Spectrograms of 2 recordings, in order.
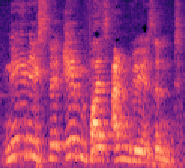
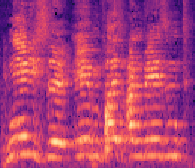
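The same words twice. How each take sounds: First: The phrase is said at normal volume. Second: The phrase is said louder.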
